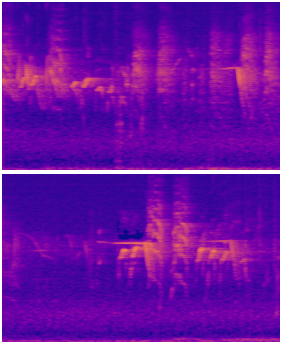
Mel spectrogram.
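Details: Ring-necked parrots bathing in a pond in Australia on a chilly sunny morning in winter or spring; bursts of high, ringing chirps and whistles in loose clusters, with quieter gaps between them.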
